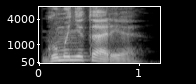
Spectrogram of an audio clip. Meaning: genitive/accusative singular of гуманита́рий (gumanitárij)
- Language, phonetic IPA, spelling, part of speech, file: Russian, [ɡʊmənʲɪˈtarʲɪjə], гуманитария, noun, Ru-гуманитария.ogg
